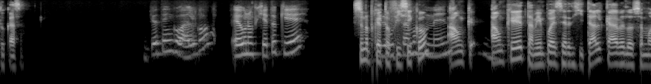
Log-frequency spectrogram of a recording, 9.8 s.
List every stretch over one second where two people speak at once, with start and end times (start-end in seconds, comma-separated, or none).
5.6-7.5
